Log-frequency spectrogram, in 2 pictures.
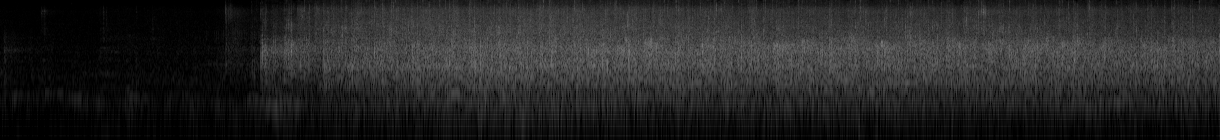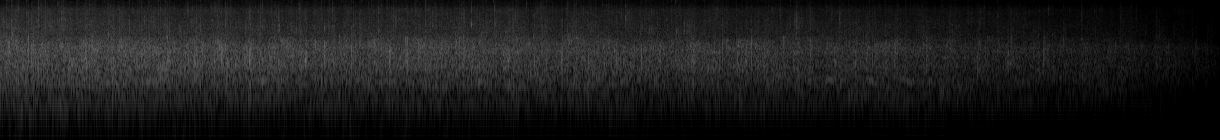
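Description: A few quiet seconds, then an audience suddenly breaks into applause about two and a half seconds in. The clapping holds steady and then slowly fades away toward the end.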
